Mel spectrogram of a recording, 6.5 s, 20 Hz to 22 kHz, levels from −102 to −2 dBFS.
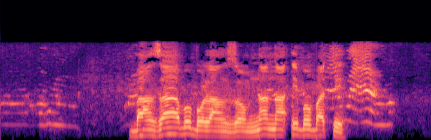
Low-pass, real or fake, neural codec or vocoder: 7.2 kHz; real; none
